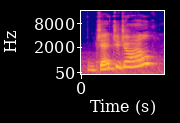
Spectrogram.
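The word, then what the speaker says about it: Jegudiel: after looking it up it looks like it's jeju gel i wasn't even close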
